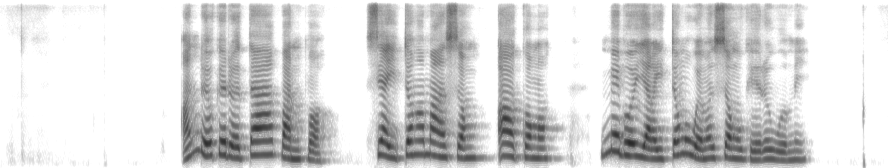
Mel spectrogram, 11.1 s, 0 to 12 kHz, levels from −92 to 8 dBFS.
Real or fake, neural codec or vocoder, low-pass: fake; codec, 24 kHz, 1.2 kbps, DualCodec; 10.8 kHz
